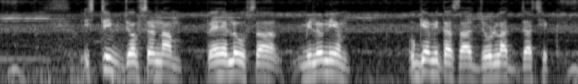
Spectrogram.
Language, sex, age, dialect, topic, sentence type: Magahi, male, 18-24, Northeastern/Surjapuri, banking, statement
